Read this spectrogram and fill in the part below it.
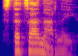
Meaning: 1. stationary, fixed, permanent 2. hospital
- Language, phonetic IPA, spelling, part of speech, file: Russian, [stət͡sɨɐˈnarnɨj], стационарный, adjective, Ru-стационарный.ogg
